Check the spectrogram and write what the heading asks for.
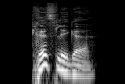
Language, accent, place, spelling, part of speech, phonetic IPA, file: German, Germany, Berlin, krisslige, adjective, [ˈkʁɪslɪɡə], De-krisslige.ogg
- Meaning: inflection of krisslig: 1. strong/mixed nominative/accusative feminine singular 2. strong nominative/accusative plural 3. weak nominative all-gender singular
